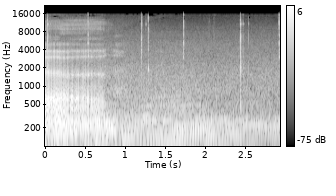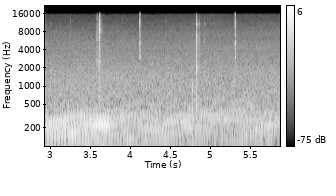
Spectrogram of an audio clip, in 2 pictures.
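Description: A revolver's cylinder clicks as it is loaded.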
